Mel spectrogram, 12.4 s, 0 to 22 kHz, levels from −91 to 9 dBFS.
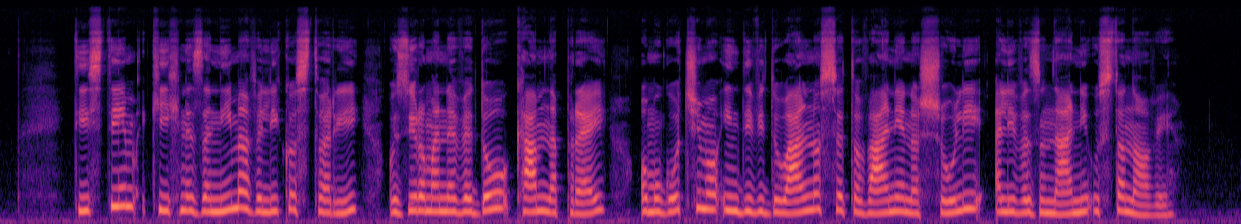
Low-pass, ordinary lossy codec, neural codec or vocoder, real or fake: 19.8 kHz; none; none; real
